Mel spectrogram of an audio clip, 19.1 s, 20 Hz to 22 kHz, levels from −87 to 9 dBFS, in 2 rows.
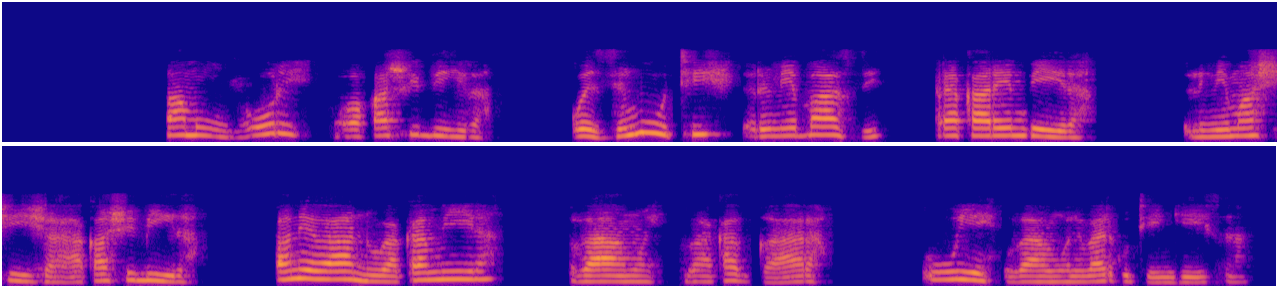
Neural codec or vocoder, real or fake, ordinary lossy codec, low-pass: codec, 24 kHz, 0.9 kbps, WavTokenizer, medium speech release version 1; fake; AAC, 24 kbps; 5.4 kHz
